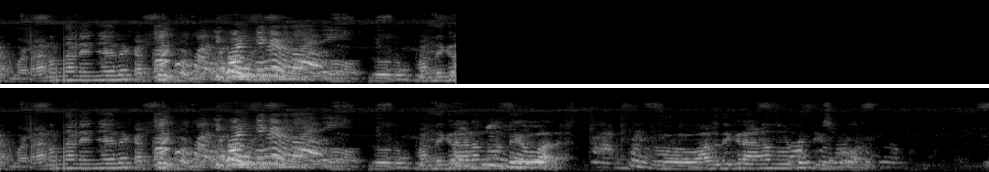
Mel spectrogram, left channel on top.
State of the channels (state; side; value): drops out; left; at 4.6 s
